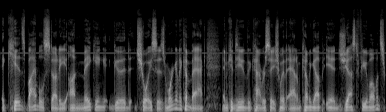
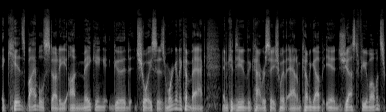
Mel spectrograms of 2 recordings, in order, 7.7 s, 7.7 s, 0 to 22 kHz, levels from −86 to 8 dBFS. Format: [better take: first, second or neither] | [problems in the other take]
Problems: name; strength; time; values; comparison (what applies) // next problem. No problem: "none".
second | high-pitched whine; faint; throughout; 3 kHz, 35 dB below the speech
